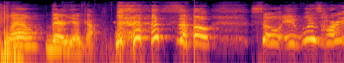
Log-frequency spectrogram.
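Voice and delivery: rueful laugh through the words. Real, not acted. Laughing at her own bad luck, amused. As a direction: break into a high laugh as you finish.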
